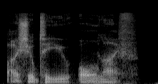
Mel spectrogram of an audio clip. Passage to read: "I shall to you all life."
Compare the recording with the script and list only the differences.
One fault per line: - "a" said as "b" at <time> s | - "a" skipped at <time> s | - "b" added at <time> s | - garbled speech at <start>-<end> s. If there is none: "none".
none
